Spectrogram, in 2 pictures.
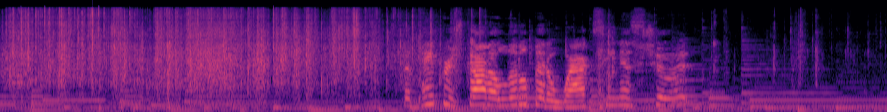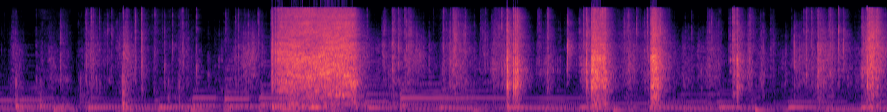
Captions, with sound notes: The paper's got a little bit of waxiness to it. (calm music) (paper rustling)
